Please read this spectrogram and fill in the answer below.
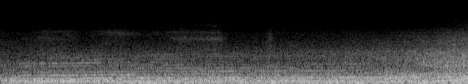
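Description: Road traffic: a vehicle engine running steadily, with a car passing close by near the end.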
